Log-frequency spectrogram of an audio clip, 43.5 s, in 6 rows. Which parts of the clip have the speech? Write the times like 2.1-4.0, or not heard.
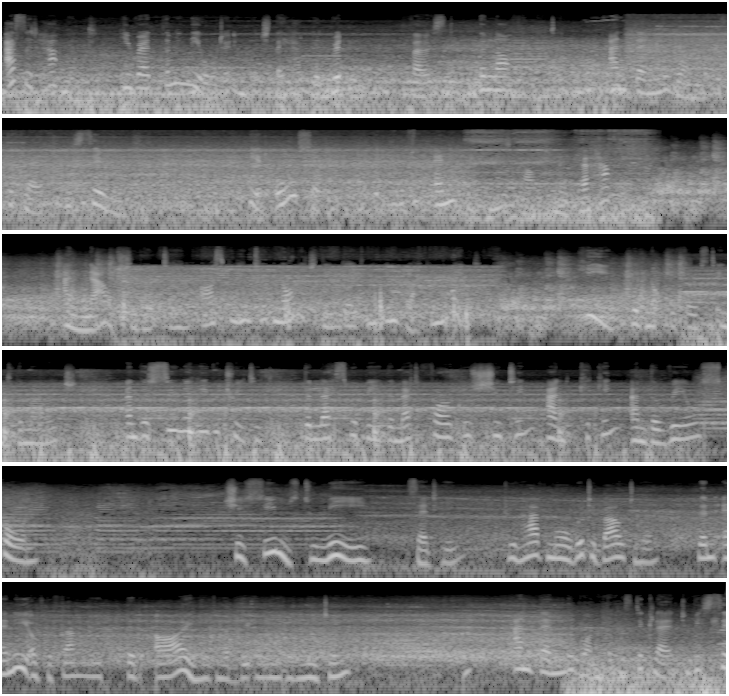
0.0-8.6, 9.7-13.5, 15.1-19.2, 20.2-29.4, 31.2-39.8, 40.9-43.4.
